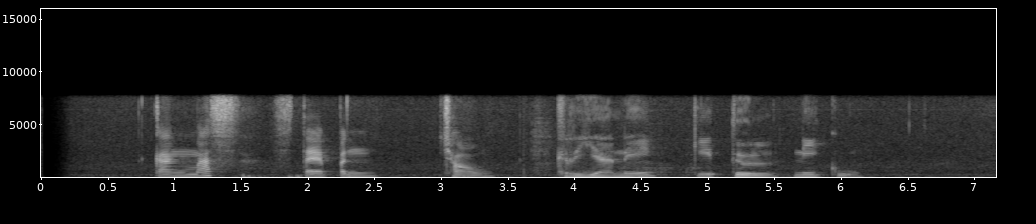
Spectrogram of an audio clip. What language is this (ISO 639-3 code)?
jav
